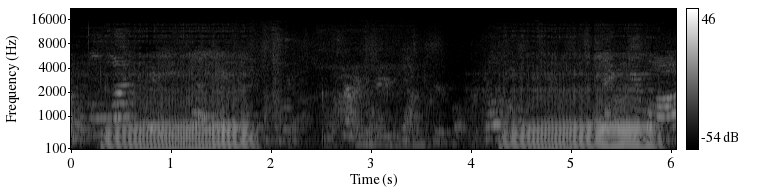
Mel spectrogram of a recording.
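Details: A man asleep gives two loud, droning inhaled snores with a quieter breath between them, at a slow sleeping breathing rhythm.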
